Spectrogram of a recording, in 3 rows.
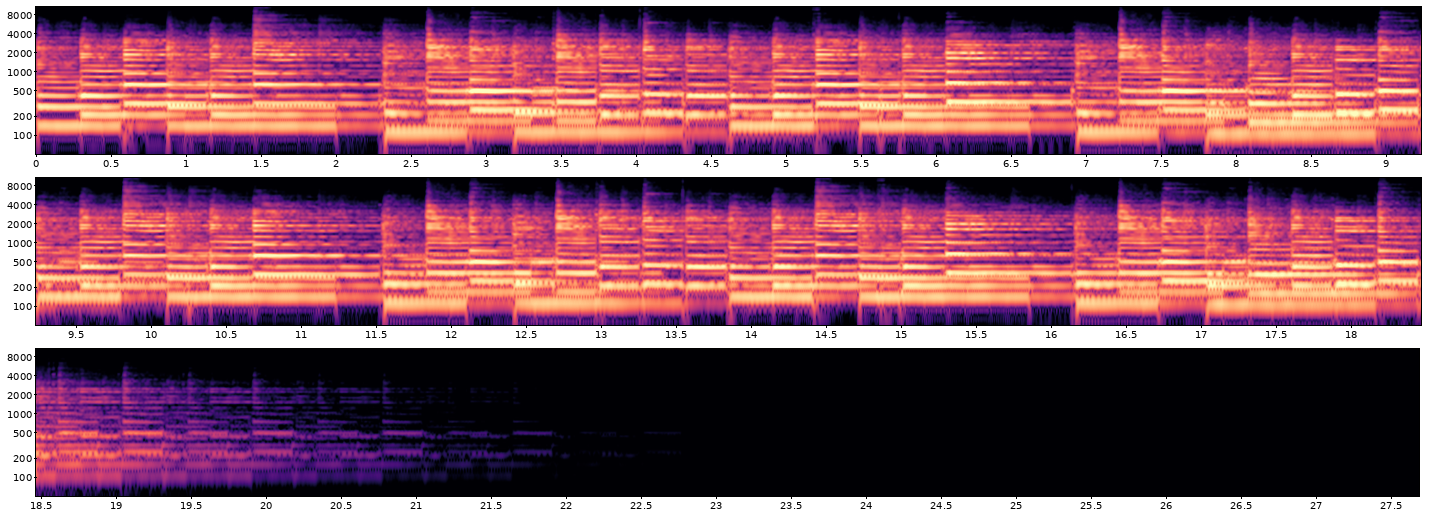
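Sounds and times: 
wet guitar loop in C minor: 0.0 - 20.8.

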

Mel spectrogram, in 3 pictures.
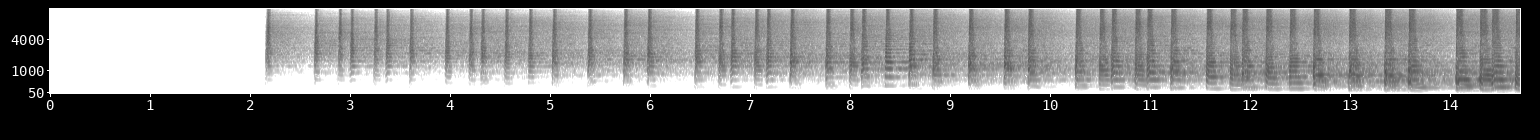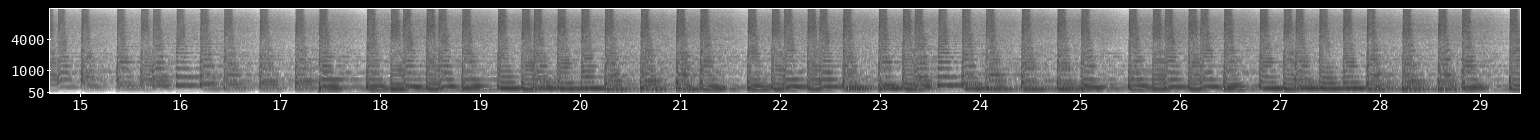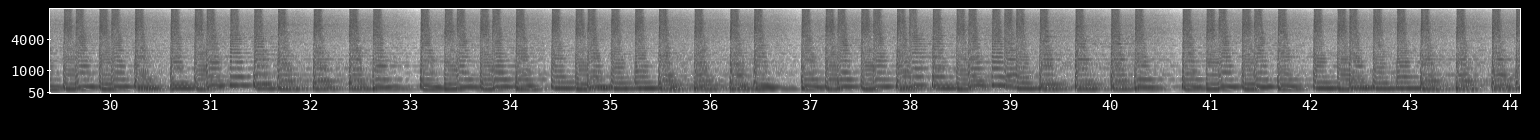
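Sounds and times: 
wet synth lead drop in G: 10.5 - 44.0.

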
